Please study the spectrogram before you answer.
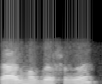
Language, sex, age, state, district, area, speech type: Tamil, male, 45-60, Tamil Nadu, Namakkal, rural, conversation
